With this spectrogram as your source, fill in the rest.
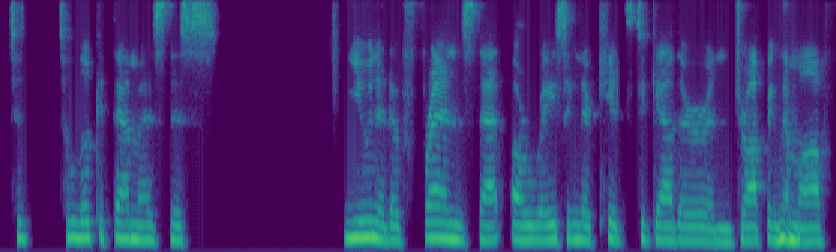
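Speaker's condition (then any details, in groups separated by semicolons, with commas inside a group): No condition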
